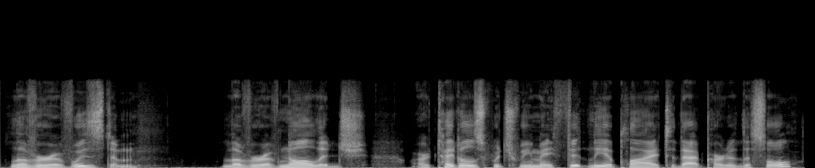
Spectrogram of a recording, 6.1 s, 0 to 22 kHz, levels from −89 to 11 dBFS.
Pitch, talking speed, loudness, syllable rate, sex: 140 Hz, 185 wpm, -18 LUFS, 5.6 syllables/s, male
